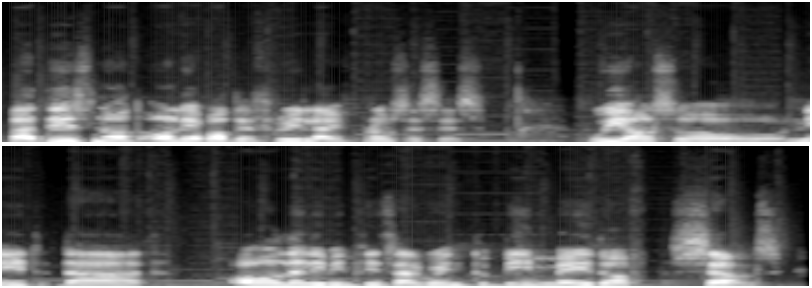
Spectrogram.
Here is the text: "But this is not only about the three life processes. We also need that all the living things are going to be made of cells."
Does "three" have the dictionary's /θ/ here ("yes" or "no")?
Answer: yes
